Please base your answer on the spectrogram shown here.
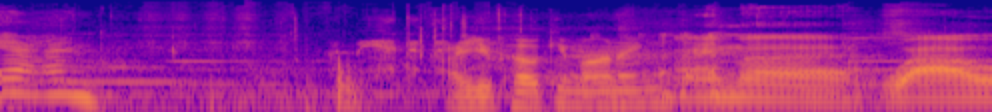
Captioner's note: whispers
